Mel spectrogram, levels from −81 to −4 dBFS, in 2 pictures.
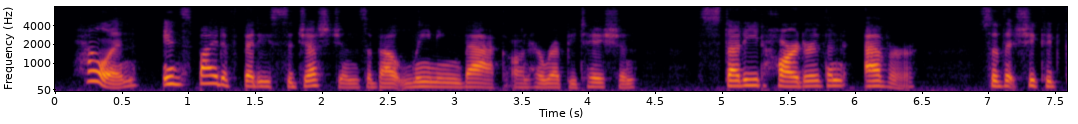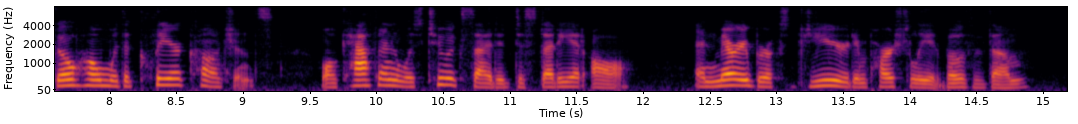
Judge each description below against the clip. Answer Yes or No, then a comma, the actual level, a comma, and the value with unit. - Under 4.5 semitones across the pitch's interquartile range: No, wide, 5.4 semitones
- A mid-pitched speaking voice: Yes, medium, 165 Hz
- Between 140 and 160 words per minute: No, average, 175 wpm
